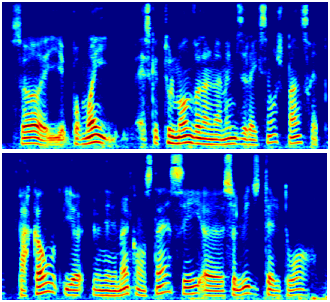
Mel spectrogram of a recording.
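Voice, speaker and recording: In a normal speaking voice, a man with a fairly low pitch talks at a moderate pace with ordinary pitch variation on a very clean recording with a silent background. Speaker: publishing director. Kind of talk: panel discussion.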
